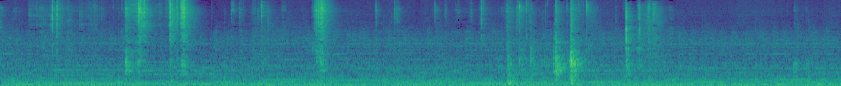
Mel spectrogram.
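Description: Clear plastic dessert cup being handled and its lid peeled open: a scattered run of sharp plastic clicks and crackles, with the loudest a couple of seconds apart. Quiet background music plays underneath.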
